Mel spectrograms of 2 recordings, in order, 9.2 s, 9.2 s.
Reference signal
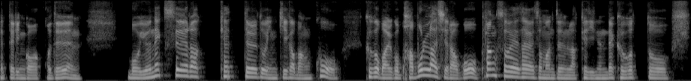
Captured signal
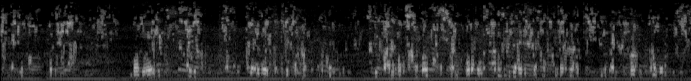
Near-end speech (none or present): none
